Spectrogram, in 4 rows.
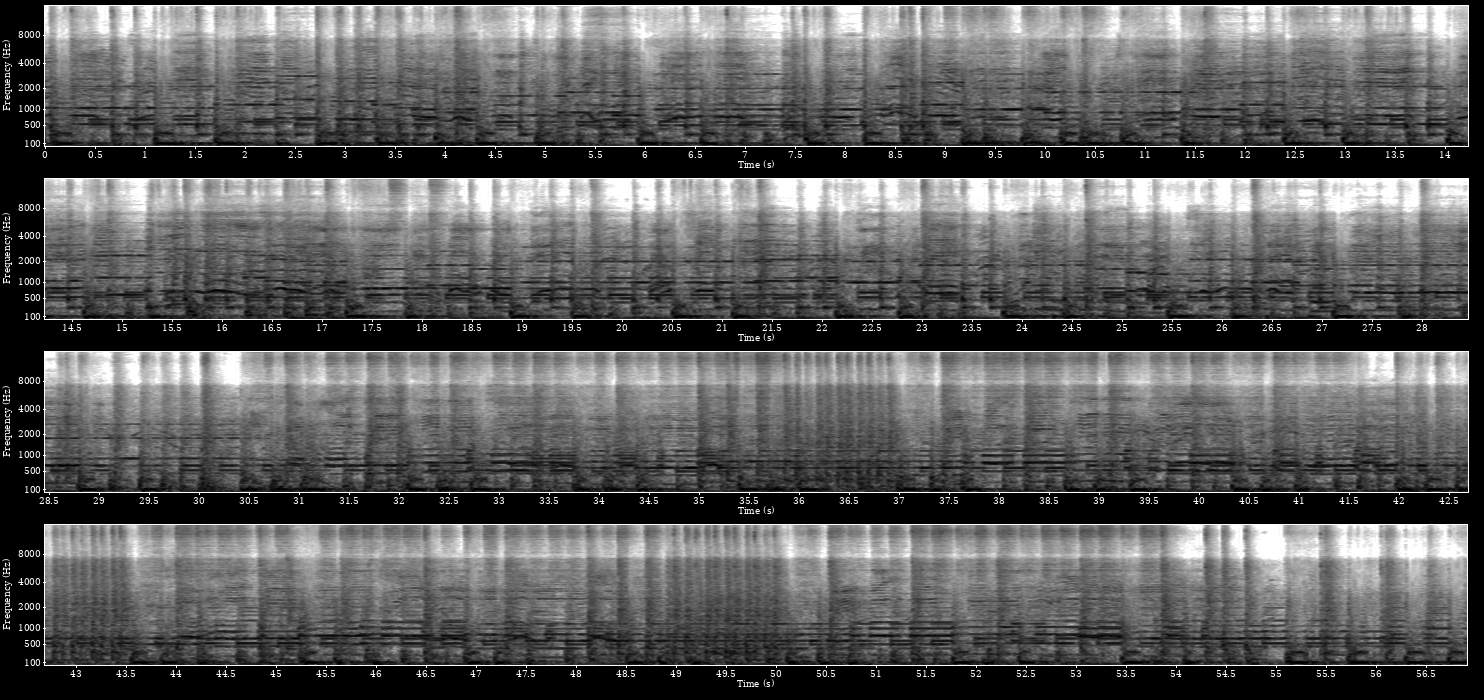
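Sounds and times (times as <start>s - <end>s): bass drum beats: 0.0s - 56.9s
continuous melody: 0.0s - 56.9s
snare drums: 0.0s - 56.9s.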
